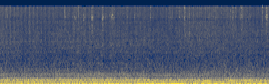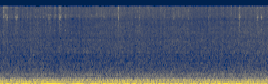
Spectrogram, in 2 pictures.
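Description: A dune buggy engine drones loudly and steadily up close.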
